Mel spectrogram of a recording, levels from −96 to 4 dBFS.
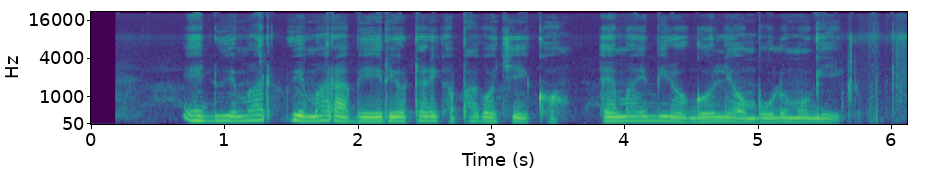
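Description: No faults turn up anywhere in this speech recording; nothing drops out, clicks or warps along the way, so there's nothing to flag.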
